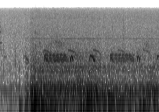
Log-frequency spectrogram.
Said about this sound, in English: Turtle doves are now going.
